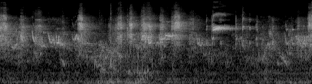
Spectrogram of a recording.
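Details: Budgerigars chatter rapidly in squeaky, buzzy notes, with one clear, pure whistled note standing out past the two-second mark.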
